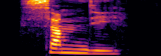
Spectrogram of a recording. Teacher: We tend to skip the middle E there.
